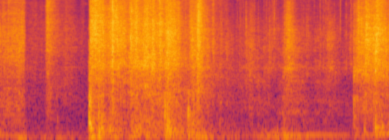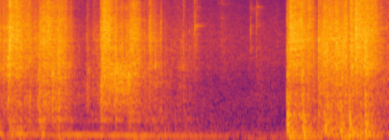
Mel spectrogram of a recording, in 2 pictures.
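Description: Empty wire shopping cart rattling loudly as it is pushed over rough, cracked asphalt, in three stretches. The loudest clatter, near the end, comes as the cart is lifted up.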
